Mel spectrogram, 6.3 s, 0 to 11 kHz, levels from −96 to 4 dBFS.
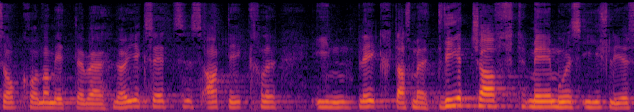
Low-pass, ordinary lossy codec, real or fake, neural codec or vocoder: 9.9 kHz; none; real; none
